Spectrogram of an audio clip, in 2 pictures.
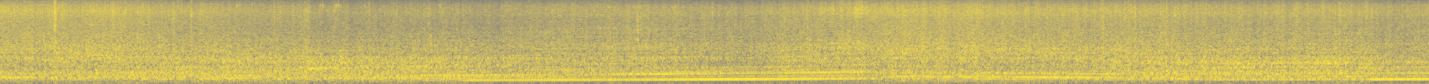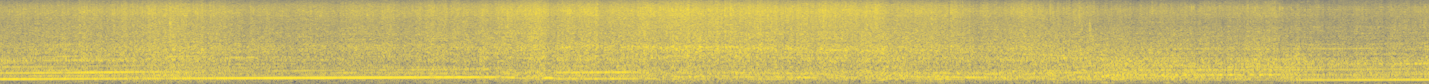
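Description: Porsche engine under hard acceleration on a racetrack, heard from inside the cabin: the pitch climbs through each gear and drops at the upshifts, with lifts between the straights, over steady tyre and road noise.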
